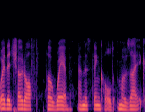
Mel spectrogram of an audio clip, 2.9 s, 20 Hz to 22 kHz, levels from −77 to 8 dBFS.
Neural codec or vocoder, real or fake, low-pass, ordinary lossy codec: codec, 16 kHz, 4 kbps, X-Codec, HuBERT features, trained on LibriSpeech; fake; 5.4 kHz; Opus, 32 kbps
